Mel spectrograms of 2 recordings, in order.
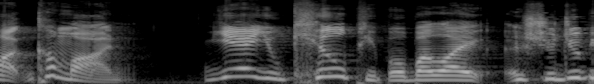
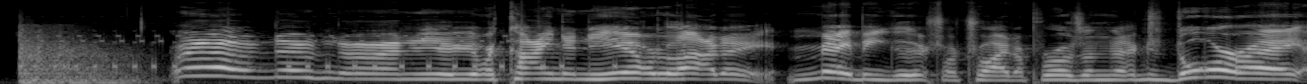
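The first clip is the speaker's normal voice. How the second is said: gruff Scottish governor, slow and heavy; a hard Scottish warden putting a visitor in his place; Scottish prison governor; slower than usual. Acted. Prison governor greets the lawyers in a thick Scottish brogue. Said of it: "can't decide on the voice".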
